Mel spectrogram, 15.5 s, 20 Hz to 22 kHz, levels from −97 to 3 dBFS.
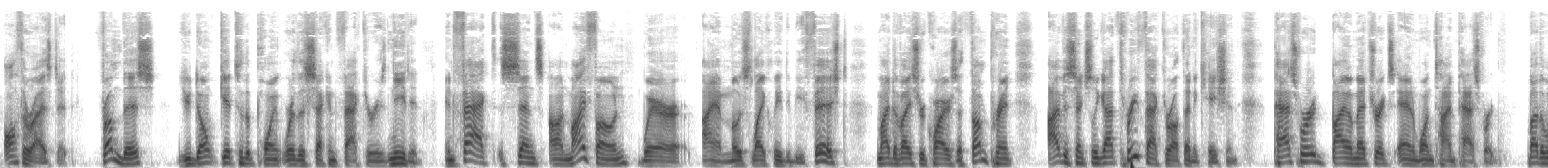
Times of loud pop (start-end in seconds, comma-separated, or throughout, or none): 11.31-11.33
